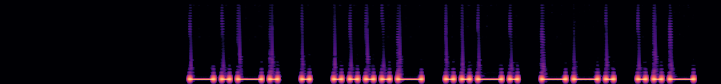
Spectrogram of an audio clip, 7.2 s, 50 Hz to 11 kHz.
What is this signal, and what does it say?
Morse code, heard as a keyed tone, about 15 wpm, 700 Hz. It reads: CE4FGU
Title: DXCC-100 Call Signs - 6 Characters - 15wpm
